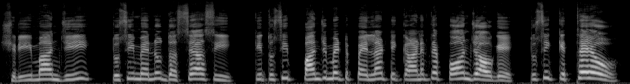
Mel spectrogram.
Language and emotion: Punjabi, angry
